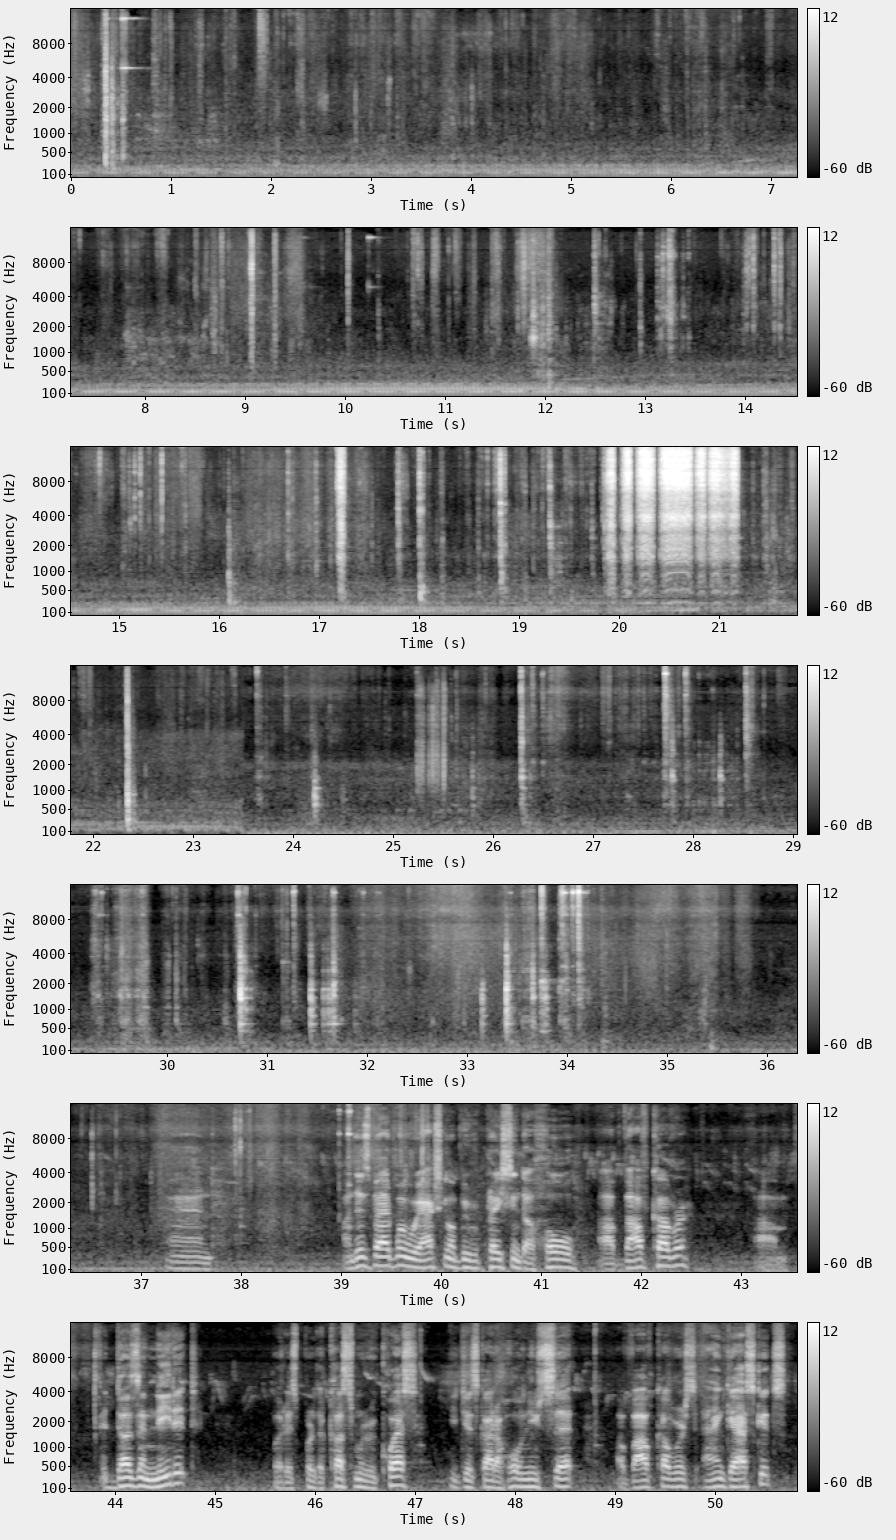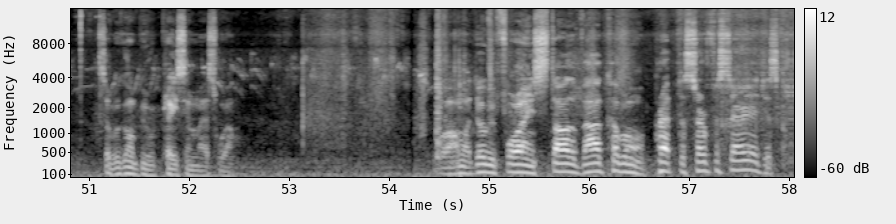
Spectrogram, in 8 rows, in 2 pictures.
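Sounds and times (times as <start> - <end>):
hand tools clicking and scraping: 16.4 - 21.9
loud buzzing burst: 19.9 - 21.3.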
